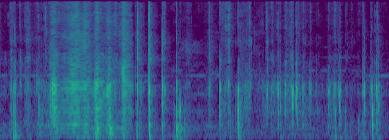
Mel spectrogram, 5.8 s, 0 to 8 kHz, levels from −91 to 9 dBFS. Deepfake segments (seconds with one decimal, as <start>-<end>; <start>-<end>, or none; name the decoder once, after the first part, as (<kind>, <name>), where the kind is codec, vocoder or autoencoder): 0.8-2.0 (vocoder, HiFi-GAN)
